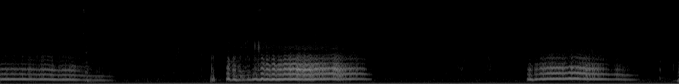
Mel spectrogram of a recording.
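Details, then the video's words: Angel and Arya, pet cats, make a strange noise while eating or being stroked that differs from growling: three drawn-out, steady, moaning tones of about a second each, gently falling in pitch at their ends, with quiet pauses between. "That Sound"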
